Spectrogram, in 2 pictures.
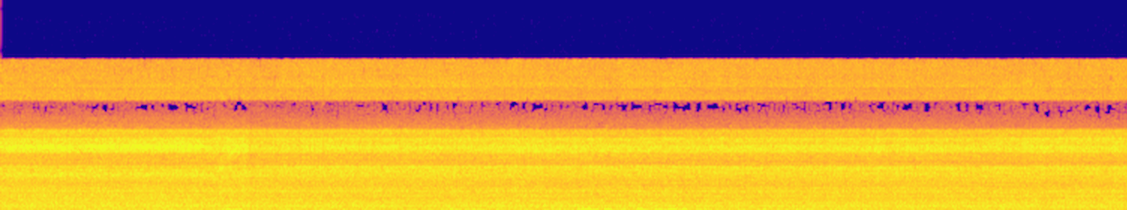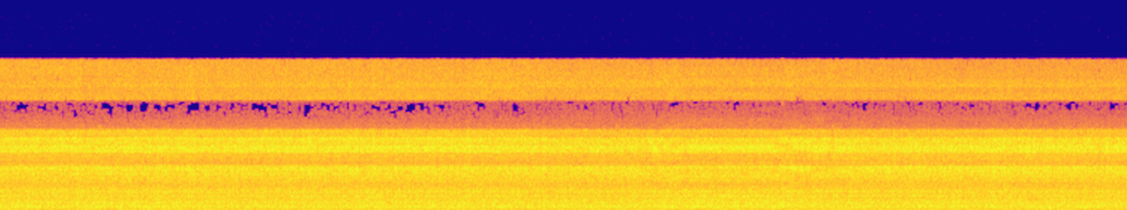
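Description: Small waterfall cascading over rocks: a steady rush of falling, splashing water.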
